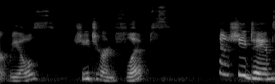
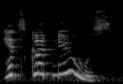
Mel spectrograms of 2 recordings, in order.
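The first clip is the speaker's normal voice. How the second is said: much higher, warmly upbeat; mom's bright voice; 13 semitones higher than usual. Acted. Mom reassures Zoe after her fall, much higher. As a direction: lift good news up high. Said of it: "said Zoe's mom".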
